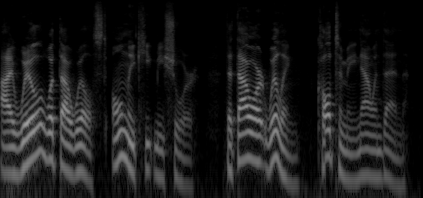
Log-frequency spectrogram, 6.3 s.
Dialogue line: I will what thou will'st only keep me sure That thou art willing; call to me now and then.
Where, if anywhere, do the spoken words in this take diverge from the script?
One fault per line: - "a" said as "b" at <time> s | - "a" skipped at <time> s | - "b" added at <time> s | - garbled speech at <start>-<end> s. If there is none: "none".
none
